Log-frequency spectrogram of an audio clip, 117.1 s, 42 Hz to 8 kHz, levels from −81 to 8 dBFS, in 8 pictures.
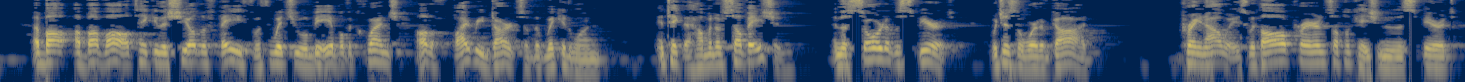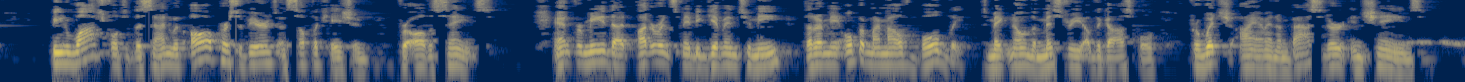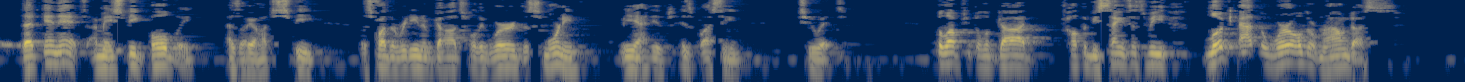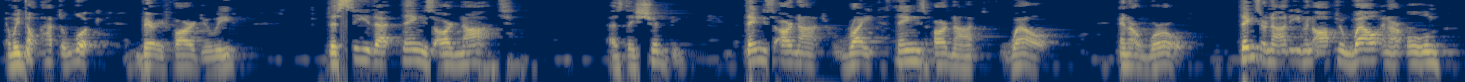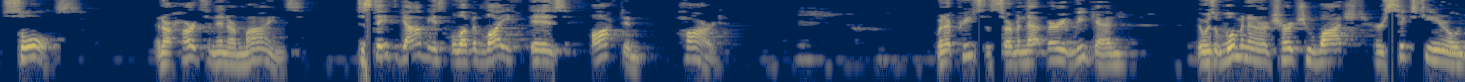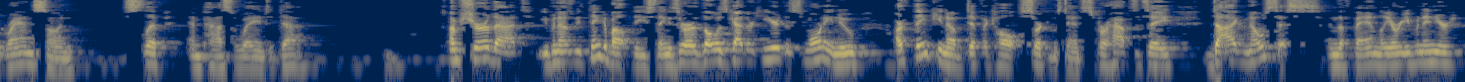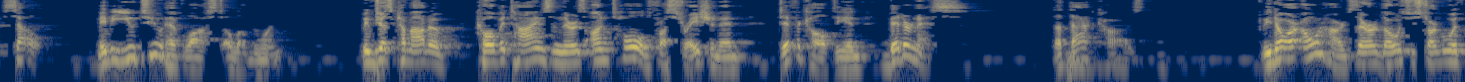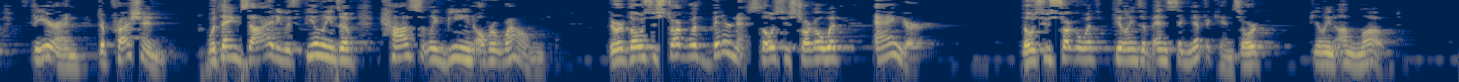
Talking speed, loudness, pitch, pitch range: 170 wpm, -17 LUFS, 140 Hz, 115-180 Hz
